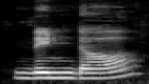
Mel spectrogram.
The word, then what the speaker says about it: निंड: तो प्रोनाउंस कैसे आएगा उसका? सुबह जो थद हेड़ी थी लगे, निंड, निन आधा ना, निन ने न ड, निंड नथी खुले। नींद को निंड, निन, देखो मैं प्रोनाउंस जो कर रही हूं ना, वो निन आधा भी पीछे ना आ रहा है। निंद, निंड, ड से डमरू वाला ड।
